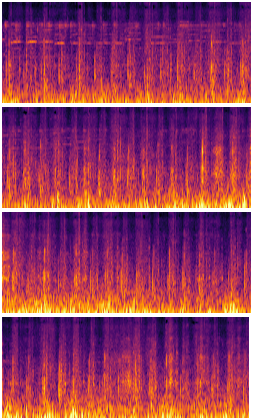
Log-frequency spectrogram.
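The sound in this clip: Footsteps of someone running away, many quick steady steps over a low rumble, holding an even loudness throughout.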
